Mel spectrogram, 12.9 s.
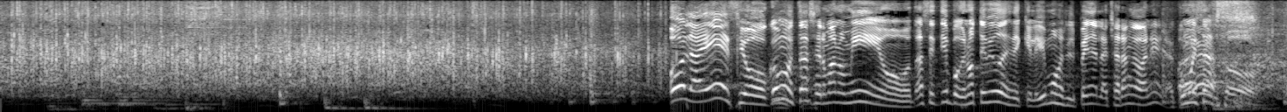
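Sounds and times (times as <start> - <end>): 
crowd applauding: 0.0 - 7.8, 12.1 - 12.8
speech: 6.9 - 12.8.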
